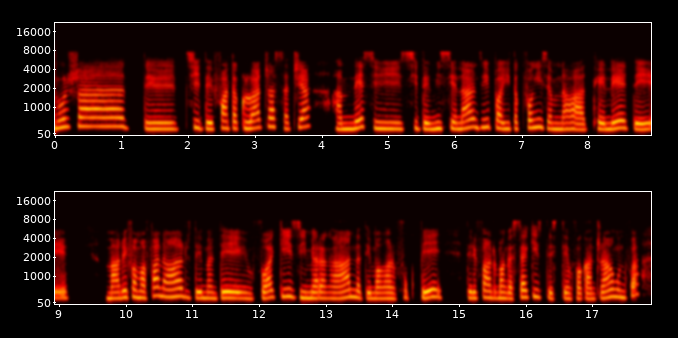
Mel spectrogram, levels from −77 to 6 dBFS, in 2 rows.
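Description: Throughout, the speech is plainly rough and grainy, with noise between harmonics, likely from low-delay AAC compression whose short frames are starved, fitting about 32 kbps.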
